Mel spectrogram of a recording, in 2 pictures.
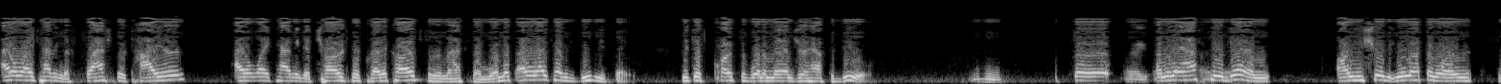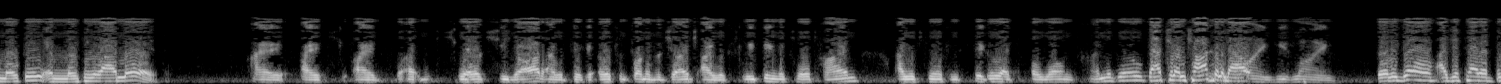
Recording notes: …'s Personal Prank Phone Calls Collection.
